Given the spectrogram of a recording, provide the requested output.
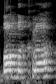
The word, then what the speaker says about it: BomBoKloth: Bomber cloth.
